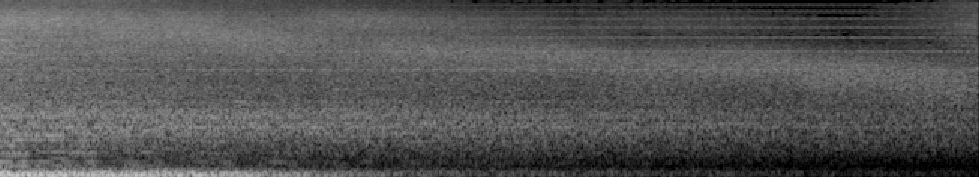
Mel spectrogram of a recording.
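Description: White-noise sweep effect in a progressive trance breakdown, a hissy wash that slowly fades away after the kick and bass have dropped out, the last of the bass dying in the first couple of seconds.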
